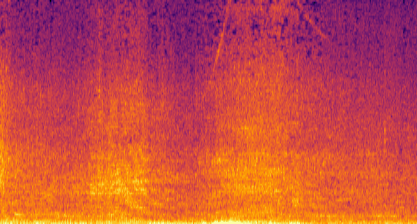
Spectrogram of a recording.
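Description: Cars driving by on a city street, one passing close to the microphone; the engine and tyre noise swells about three to four seconds in, then eases off.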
